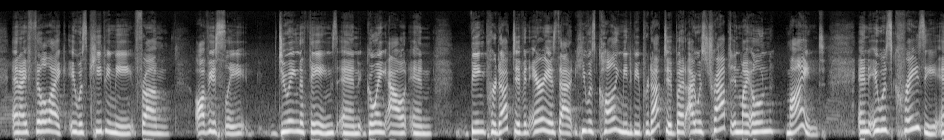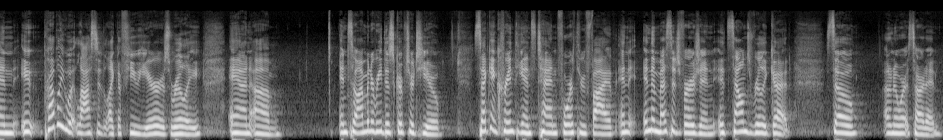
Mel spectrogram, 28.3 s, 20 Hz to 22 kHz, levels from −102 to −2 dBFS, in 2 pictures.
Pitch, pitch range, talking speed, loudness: 245 Hz, 220-265 Hz, 180 wpm, -18 LUFS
